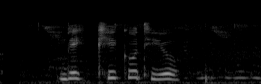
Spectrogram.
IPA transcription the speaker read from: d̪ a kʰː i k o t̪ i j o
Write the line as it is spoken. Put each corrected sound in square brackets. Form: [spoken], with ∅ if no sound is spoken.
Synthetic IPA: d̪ [e] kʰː i k o [t̪ʰ] i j o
